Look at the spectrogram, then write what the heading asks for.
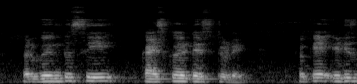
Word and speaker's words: chi-square: Okay, CHI. It is pronunciation is KI, chi-square.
